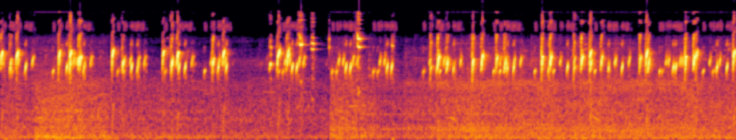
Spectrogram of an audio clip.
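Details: European goldfinch singing loudly, a recording meant to stimulate other goldfinches to sing: fast, bright twittering chirps in dense bursts, with short clipped notes repeated in quick runs, brief pauses near three and four seconds, then steady chattering to the end.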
